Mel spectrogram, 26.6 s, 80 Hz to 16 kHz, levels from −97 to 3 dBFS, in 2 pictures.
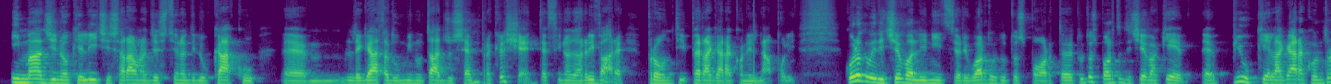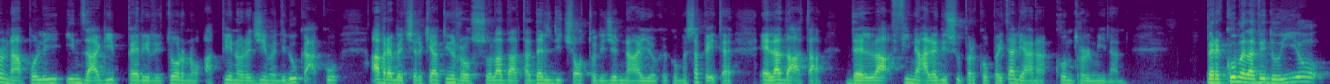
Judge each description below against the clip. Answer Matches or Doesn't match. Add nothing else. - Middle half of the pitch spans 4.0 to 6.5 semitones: Doesn't match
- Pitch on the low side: Matches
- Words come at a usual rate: Doesn't match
